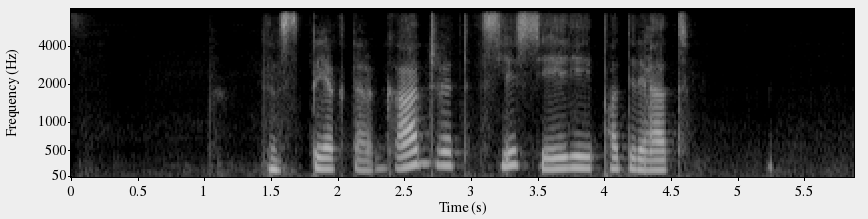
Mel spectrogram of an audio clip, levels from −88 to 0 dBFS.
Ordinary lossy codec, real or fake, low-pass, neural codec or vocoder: none; fake; 7.2 kHz; codec, 16 kHz in and 24 kHz out, 0.6 kbps, FocalCodec, streaming, 4096 codes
